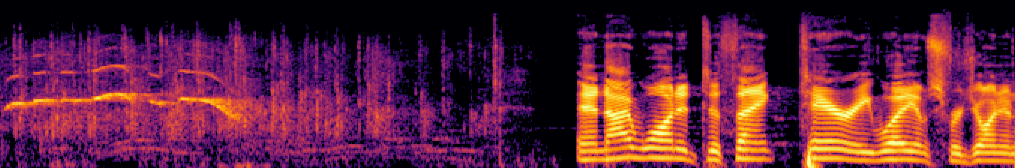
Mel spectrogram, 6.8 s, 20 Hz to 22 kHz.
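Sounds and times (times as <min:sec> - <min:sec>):
high cheers and whoops: 0:00.0 - 0:01.8
audience applauding at a church service: 0:00.0 - 0:03.4
speech: 0:03.9 - 0:06.7.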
